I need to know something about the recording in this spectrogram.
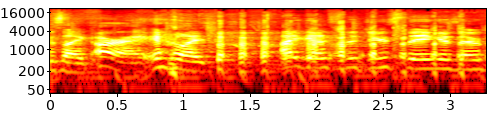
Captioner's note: laughing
